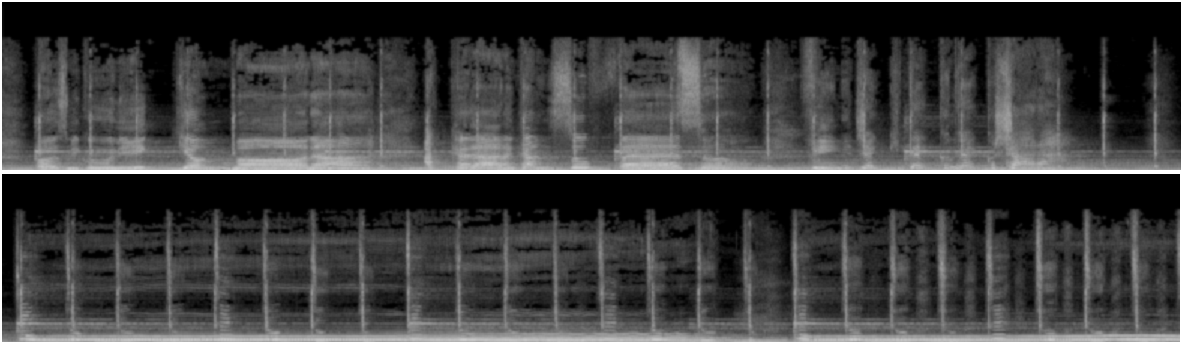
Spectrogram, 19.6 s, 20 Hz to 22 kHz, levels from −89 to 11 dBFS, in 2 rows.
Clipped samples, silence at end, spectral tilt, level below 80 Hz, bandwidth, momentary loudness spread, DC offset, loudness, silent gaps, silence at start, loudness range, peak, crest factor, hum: under 0.1%; 0 s; -5 dB/octave; -34 dBFS; 17.5 kHz; 8 LU; under 0.1%; -17 LUFS; none; 0 s; 5 LU; 0 dBFS; 16 dB; none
